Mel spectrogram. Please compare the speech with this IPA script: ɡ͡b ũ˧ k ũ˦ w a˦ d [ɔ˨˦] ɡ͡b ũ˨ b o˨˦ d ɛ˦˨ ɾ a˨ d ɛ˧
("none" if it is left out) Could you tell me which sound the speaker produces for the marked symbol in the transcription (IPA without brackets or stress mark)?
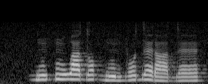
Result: ɔ˧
